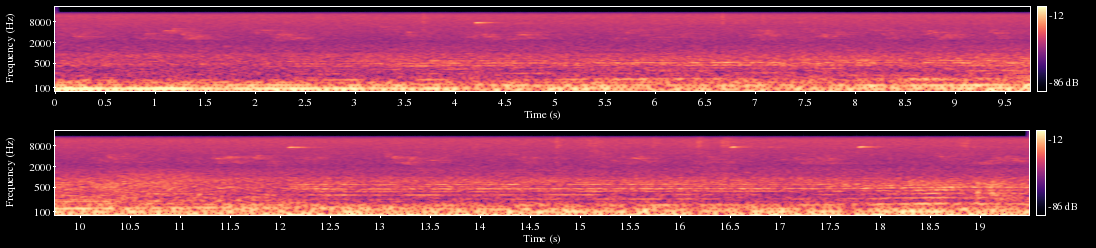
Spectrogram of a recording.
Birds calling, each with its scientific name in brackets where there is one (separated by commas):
Red-eyed Vireo (Vireo olivaceus), Black-capped Chickadee (Poecile atricapillus)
